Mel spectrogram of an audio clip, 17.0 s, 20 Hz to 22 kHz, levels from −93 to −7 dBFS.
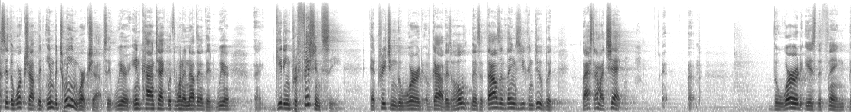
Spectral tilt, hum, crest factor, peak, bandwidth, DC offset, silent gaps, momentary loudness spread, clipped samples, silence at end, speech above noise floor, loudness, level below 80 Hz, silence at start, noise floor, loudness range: -4.5 dB/octave; none; 20 dB; -6 dBFS; 19.5 kHz; under 0.1%; none; 12 LU; under 0.1%; 0 s; 36 dB; -26 LUFS; -64 dBFS; 0 s; -61 dBFS; 6 LU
